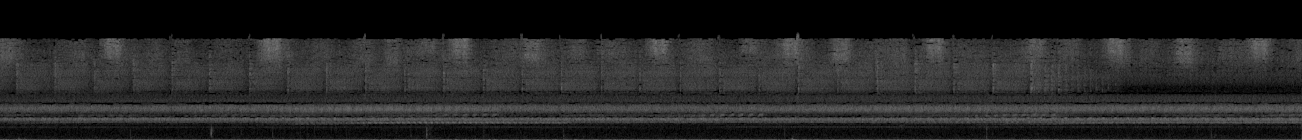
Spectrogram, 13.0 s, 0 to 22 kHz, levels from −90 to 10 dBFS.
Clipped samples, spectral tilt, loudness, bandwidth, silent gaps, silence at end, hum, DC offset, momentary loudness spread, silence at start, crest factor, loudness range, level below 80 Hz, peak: under 0.1%; 1 dB/octave; -46 LUFS; 16 kHz; none; 0 s; none; 0.2%; 4 LU; 0 s; 18 dB; 1 LU; -64 dBFS; -30 dBFS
